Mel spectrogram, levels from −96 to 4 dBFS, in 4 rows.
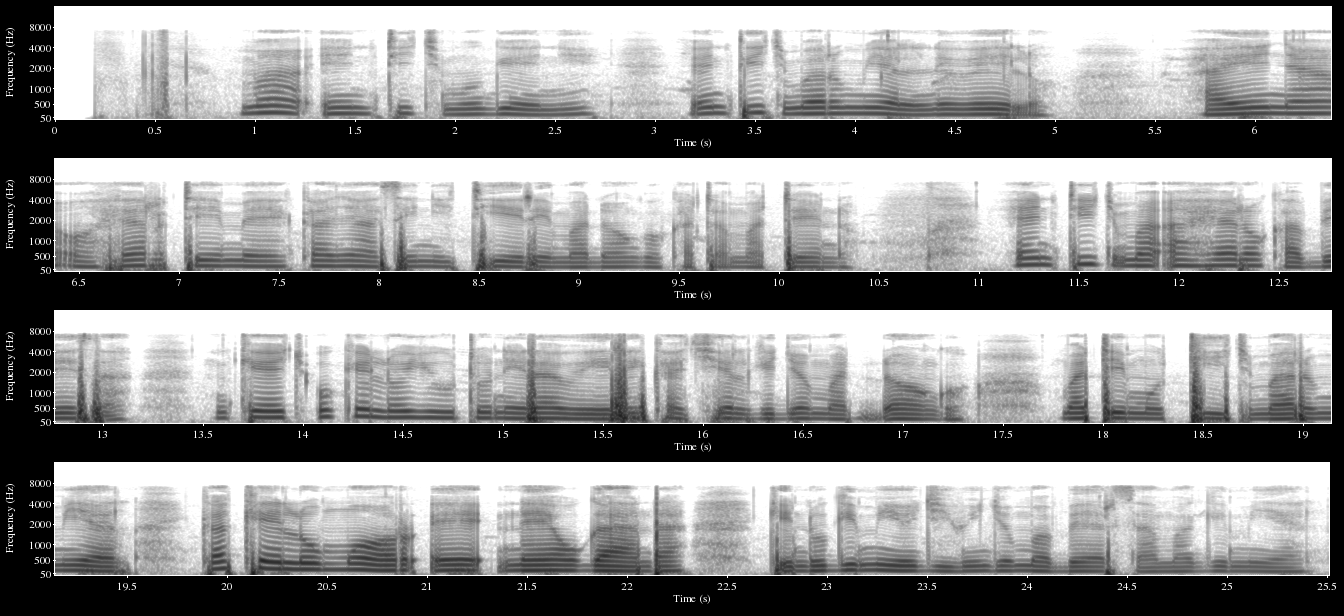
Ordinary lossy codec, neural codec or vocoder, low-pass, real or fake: none; none; 7.2 kHz; real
